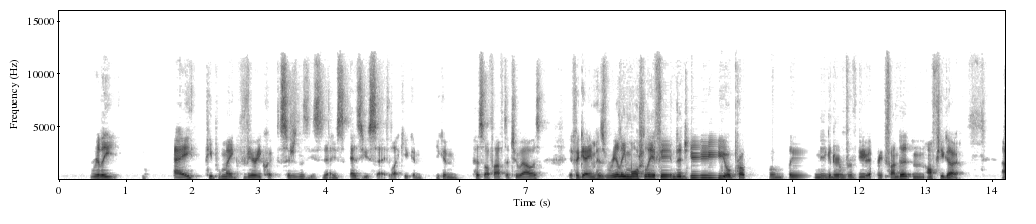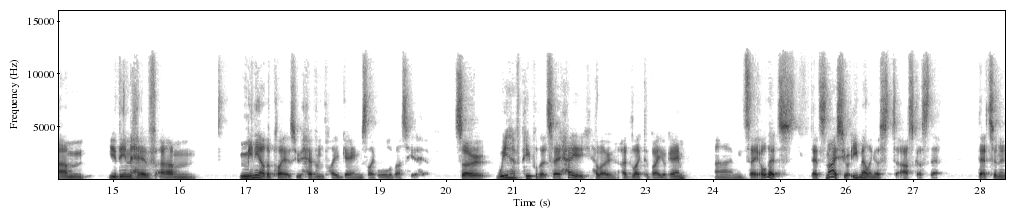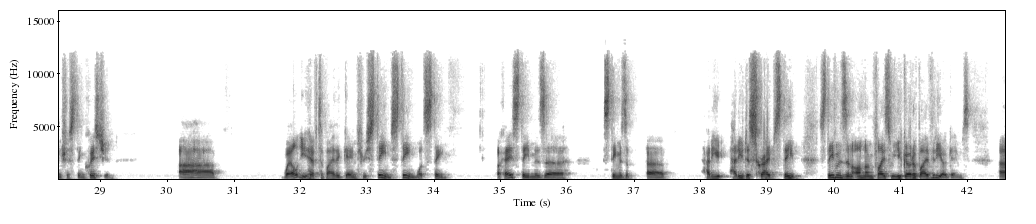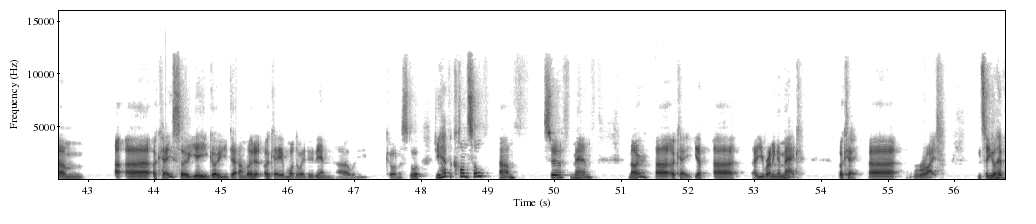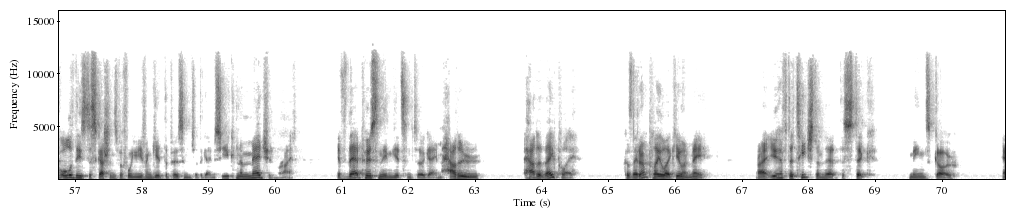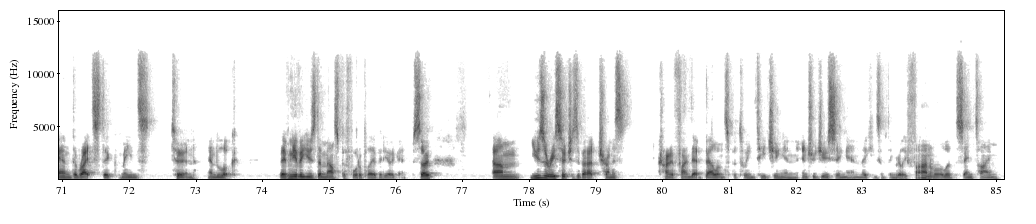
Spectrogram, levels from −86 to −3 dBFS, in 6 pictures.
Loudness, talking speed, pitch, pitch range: -25 LUFS, 195 wpm, 155 Hz, 130-195 Hz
